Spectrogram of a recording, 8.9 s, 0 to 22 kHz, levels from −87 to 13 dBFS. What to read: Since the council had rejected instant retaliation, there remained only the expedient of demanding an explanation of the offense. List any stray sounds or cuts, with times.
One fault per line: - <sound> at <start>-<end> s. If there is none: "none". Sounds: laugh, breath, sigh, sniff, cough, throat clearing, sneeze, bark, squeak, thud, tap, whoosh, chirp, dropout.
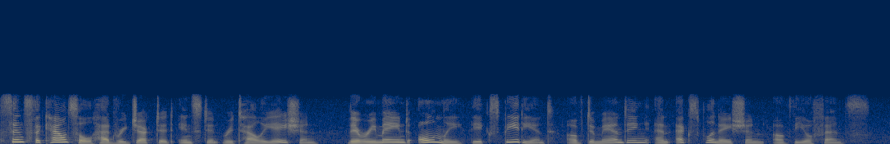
none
